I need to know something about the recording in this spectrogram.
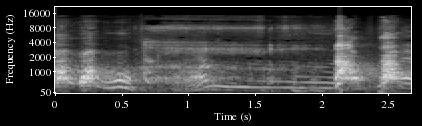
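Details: Chewbacca-sounding dog letting out wobbly growling moans, then a long held tone, followed by two sharp barks, as a person says "take it" during play.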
